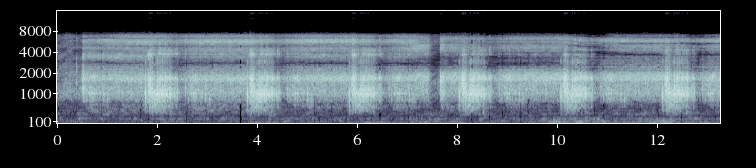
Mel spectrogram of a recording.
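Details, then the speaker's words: Lung sounds played in a respiratory lecture: breath sounds with repeated brief crackling bursts in each breath, about 29 cycles a minute, identified as crackles. "oh okay so i wanted you to hear it a little bit and of course you're absolutely right those are crackles that's exactly what it is"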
